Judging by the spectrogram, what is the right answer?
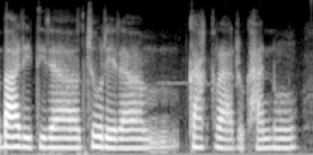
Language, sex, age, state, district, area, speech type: Nepali, female, 30-45, West Bengal, Darjeeling, rural, spontaneous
